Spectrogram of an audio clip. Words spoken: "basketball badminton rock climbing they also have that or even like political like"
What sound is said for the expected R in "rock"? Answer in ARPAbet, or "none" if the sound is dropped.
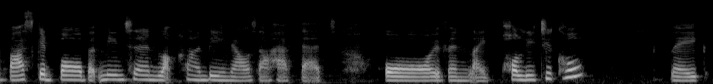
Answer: L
